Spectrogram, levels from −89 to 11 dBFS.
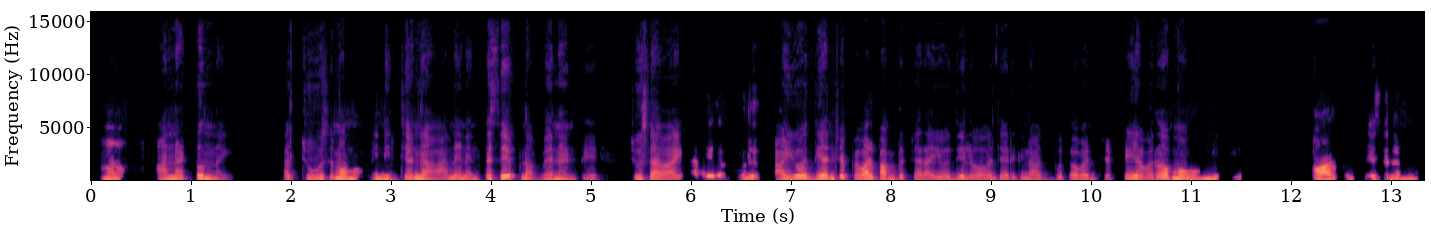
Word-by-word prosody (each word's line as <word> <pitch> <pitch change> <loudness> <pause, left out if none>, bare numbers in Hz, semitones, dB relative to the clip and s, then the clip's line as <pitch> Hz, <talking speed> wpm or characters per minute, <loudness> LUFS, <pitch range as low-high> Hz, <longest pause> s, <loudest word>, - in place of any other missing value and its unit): ఆ! - - +3 0.5
అన్నట్టున్నాయి. 225 -3 +2 0.6
అది 240 - -8
చూసి 260 +5 -2
మా - - +7
మమ్మీ 225 +3 -5
నిజంగా 220 +4 0 0.2
నేను 225 -2 -2
ఎంత 190 +3 -8
సేపు 245 +1 +8
నవ్వానంటే, 195 -1 -5 0.4
చూసావా 225 -1 -1
అయోధ్య 230 +3 0
చూడు, 245 0 -1 0.3
అయోధ్య 240 +5 +5
అని 245 - 0
చెప్పి 240 +6 -1
వాళ్ళు 270 -2 +4
పంపించారు. 210 -1 -6
అయోధ్యలో 210 +5 -4 0.2
జరిగిన 195 0 -8
అద్భుతం 195 +3 -8
అని 180 0 -14
చెప్పి 185 +9 -12
ఎవరో 220 +3 0
మా 240 - +6
మమ్మీకి 245 +10 -2 0.7
ఫార్‌వర్డ్ 220 +2 +5
చేశారనమాట. 205 -3 -4
220 Hz, 130 wpm, -22 LUFS, 200-240 Hz, 0.7 s, సేపు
